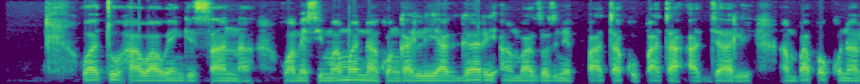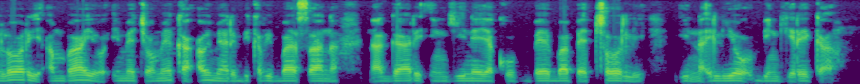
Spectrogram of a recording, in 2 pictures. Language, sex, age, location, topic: Swahili, male, 36-49, Kisumu, health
